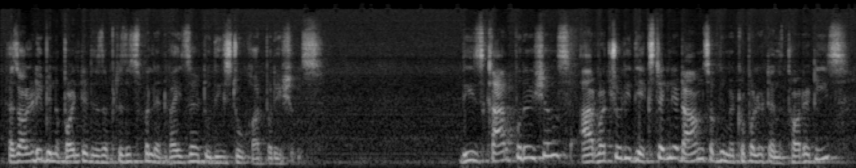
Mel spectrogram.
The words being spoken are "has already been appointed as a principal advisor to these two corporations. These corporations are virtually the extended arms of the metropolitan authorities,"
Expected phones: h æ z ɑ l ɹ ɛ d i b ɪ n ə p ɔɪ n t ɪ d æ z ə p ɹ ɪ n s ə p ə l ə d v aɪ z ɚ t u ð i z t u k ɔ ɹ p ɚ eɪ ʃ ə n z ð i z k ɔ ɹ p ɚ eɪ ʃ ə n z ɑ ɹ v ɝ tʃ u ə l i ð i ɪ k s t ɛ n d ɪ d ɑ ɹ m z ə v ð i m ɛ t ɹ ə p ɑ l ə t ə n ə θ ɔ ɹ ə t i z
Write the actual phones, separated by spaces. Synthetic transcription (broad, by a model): h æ z ɑ l ɹ ɛ d i b ɪ n ə p ɔɪ n t ɪ d æ z ə p ɹ ɪ n s ə p ə l ə d v aɪ z ɚ t u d i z t u k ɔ ɹ p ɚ eɪ ʃ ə n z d i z k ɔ ɹ p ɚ eɪ ʃ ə n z ɑ ɹ v ɝ tʃ u ə l i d i ɪ k s t ɛ n d ɪ d ɑ ɹ m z ə v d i m ɛ t ɹ ə p ɑ l ə t ə n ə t ɔ ɹ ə t i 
